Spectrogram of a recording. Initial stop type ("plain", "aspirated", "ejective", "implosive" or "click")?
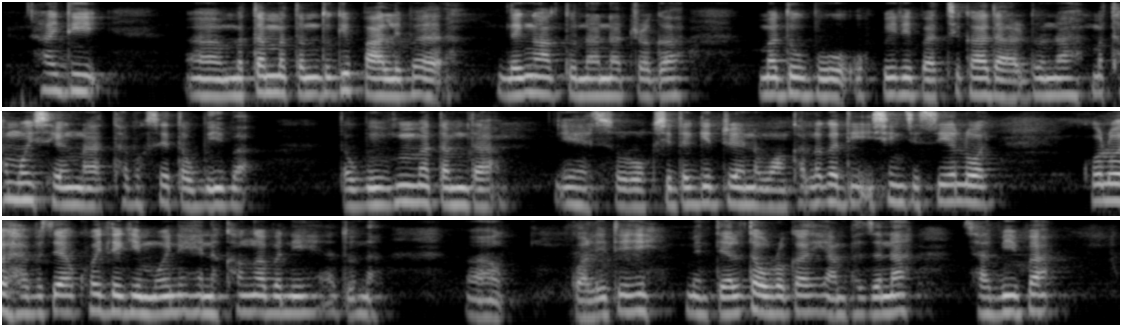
plain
